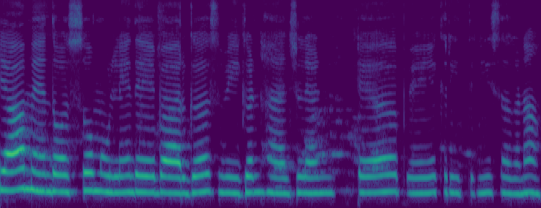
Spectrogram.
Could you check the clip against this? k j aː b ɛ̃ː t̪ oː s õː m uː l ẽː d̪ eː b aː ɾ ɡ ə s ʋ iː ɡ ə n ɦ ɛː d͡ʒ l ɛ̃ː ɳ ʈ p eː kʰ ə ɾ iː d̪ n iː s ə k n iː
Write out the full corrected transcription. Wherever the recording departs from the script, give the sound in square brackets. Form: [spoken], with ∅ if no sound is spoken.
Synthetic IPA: k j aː [m] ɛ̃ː [d̪] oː s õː m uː l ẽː d̪ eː b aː ɾ ɡ ə s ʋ iː ɡ ə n ɦ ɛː d͡ʒ l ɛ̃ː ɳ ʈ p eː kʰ ə ɾ iː d̪ n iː s ə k n [aː]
